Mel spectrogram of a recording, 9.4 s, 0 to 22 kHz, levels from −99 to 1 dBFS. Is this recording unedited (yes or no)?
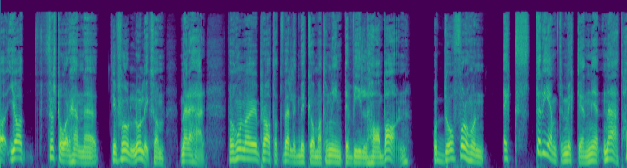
yes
